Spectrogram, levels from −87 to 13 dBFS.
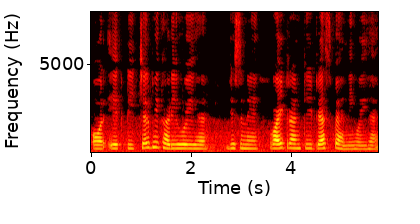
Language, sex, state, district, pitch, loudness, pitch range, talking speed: Hindi, female, Punjab, Pathankot, 230 Hz, -22 LUFS, 220-245 Hz, 155 wpm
